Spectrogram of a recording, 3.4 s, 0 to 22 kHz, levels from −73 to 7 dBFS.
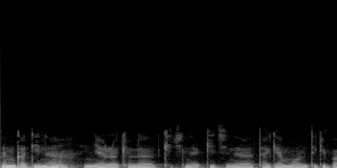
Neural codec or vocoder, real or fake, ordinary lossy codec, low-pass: none; real; MP3, 24 kbps; 7.2 kHz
